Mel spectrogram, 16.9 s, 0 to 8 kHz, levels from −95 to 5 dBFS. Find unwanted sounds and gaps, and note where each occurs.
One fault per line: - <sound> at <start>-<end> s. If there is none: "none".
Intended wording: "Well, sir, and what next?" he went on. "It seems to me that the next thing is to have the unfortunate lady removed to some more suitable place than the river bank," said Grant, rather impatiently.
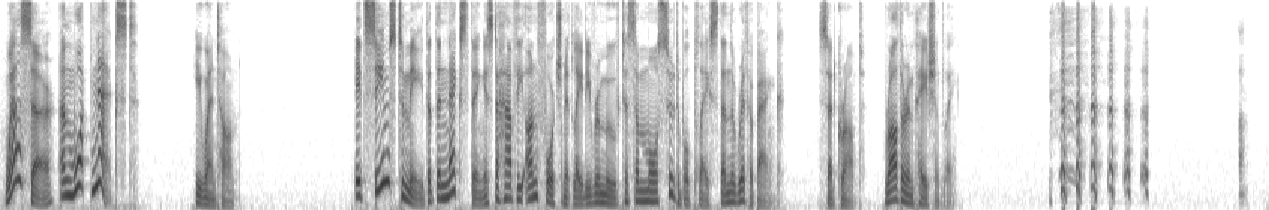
- laugh at 14.0-15.3 s
- laugh at 16.5-16.7 s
